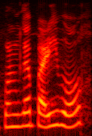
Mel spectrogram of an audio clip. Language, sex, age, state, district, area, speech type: Assamese, female, 30-45, Assam, Jorhat, urban, spontaneous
